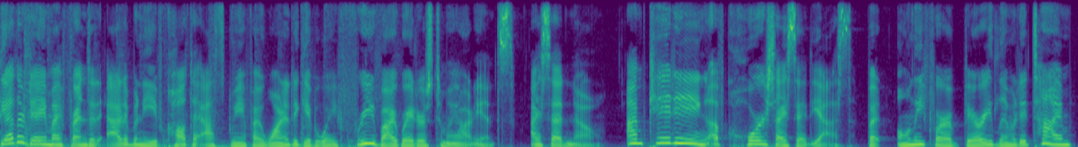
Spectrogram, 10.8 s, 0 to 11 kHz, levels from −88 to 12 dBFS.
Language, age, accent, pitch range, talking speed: English, 40-59, American, 180-255 Hz, 230 wpm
